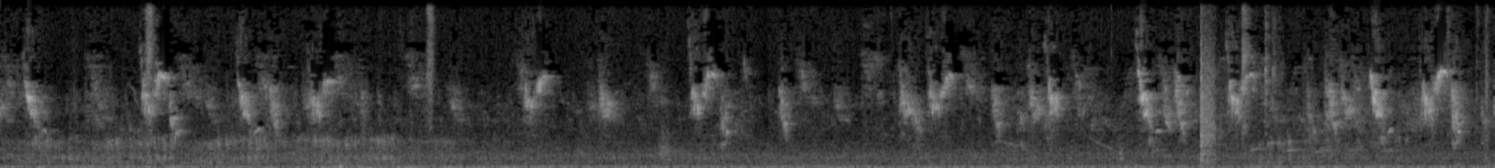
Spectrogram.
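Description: Small birds chirping, short high chirps coming in quick clusters over and over, with a single sharp click about nine seconds in.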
